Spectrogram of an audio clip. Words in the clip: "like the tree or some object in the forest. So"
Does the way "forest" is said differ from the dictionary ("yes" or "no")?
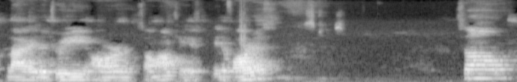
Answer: no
